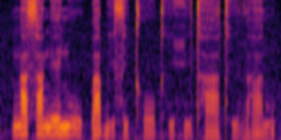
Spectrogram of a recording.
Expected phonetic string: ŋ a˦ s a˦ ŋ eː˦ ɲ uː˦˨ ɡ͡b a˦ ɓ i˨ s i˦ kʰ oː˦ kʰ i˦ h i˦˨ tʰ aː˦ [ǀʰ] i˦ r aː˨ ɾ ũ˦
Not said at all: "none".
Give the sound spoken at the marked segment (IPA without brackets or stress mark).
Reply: tʰ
